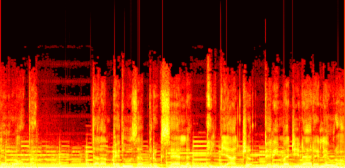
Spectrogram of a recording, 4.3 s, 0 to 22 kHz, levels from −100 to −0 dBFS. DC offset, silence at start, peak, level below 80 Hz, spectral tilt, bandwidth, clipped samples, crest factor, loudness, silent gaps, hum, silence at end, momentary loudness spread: under 0.1%; 0 s; 0 dBFS; -14 dBFS; -6 dB/octave; 12 kHz; under 0.1%; 8 dB; -10 LUFS; none; none; 0 s; 1 LU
